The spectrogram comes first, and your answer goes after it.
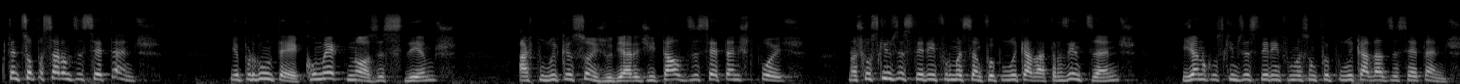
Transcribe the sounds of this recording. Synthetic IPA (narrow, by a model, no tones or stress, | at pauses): puɾt̪ɐ̃nt̪sɔpɐsaɾɐ̃w̃d̪zɐsɛt̪ɐnuʃ | iɐpɨɾɣũnt̪ɐɛkomwɛknɔzɐsðemuʃ | aʃpuβlˠikɐsõj̃ʒðuðiaɾjuðiʒit̪alˠd̪zɐsɛt̪ɐnuʒd̪ɨpojʃ | nɔʃkõsɣimuzɐsðeɾɐĩfuɾmɐsɐ̃w̃kfojpuβlˠikaðɐat̪ɾɨzẽnt̪uzɐnuʃ | iʒanɐ̃w̃kõsɣimuzɐsðeɾɐĩfuɾmɐsɐ̃w̃kfojpuβlˠikaðɐad̪zɐsɛt̪ɐnuʃ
